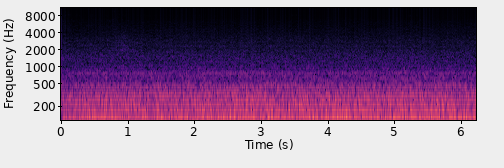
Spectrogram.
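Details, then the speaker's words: 2014 RAM 1500 test drive on the highway after front wheel bearing replacement: steady, even road rumble with no hum or growl from the wheels. The old bearing was stiff and sticking, and the bearing noise is gone. "okay so I'm driving the truck all right so I'm on the highway and the wheel bearing noise is definitely gone now sounds good"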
